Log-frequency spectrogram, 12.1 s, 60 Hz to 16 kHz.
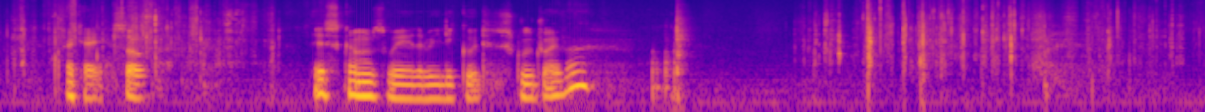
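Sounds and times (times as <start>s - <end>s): plastic packaging crinkling: 0.0s - 2.8s, 8.0s - 12.0s.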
